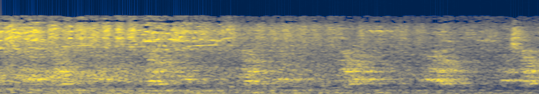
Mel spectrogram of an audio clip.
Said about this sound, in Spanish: Y a esta hora, como se habrán dado cuenta, hay como muchos perritos ladrando en el fondo. No son mis perros directamente, eh, pero es que hay gente haciendo ejercicio, corriendo por la calle entonces ellos obviamente cuando ven algo por ahí pasar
